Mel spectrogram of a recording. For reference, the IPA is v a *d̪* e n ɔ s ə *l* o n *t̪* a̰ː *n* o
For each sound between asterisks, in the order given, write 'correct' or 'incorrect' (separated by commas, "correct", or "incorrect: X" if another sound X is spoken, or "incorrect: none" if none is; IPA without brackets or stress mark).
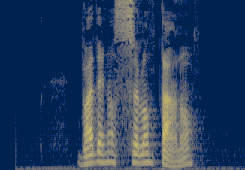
correct, correct, correct, correct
